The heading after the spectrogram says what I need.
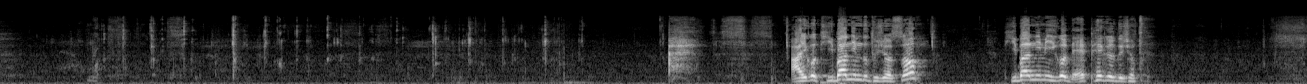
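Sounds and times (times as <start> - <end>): man chewing food: 0.4 - 8.0, 9.2 - 10.0.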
